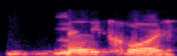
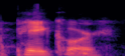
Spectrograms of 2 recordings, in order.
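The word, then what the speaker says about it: Paycor: of four and three they'll be playing at mayor Stadium if I'm pronouncing it right it's yeah payor yes payor excuse me payor you're all right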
